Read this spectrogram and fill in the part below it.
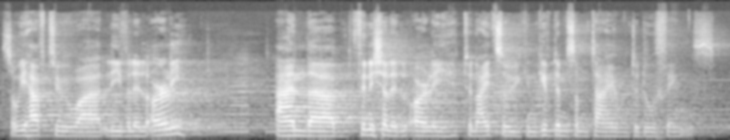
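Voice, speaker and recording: A man's voice: medium pitch, level tone, normal speed, faint music behind. Guyanese man preaching in an echoey hall. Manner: earnest, repetitive, rhetorical questions to the congregation. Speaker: temple pastor. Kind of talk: sermon. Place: temple hall.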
